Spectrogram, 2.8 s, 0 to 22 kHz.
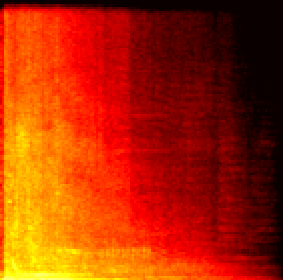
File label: Rocket Launcher Fire 3D; Warframe; Weapons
